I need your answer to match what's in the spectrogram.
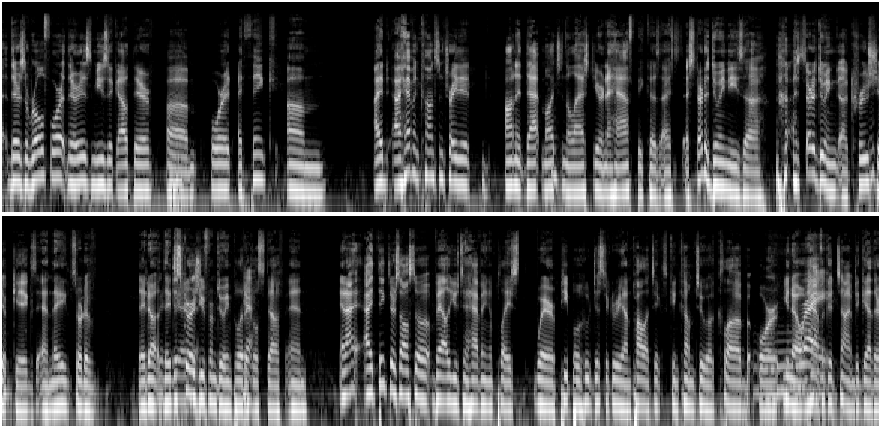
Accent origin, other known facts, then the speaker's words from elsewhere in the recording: United States; I don't want to say I'm an American because I just don't want to have to talk about politics.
